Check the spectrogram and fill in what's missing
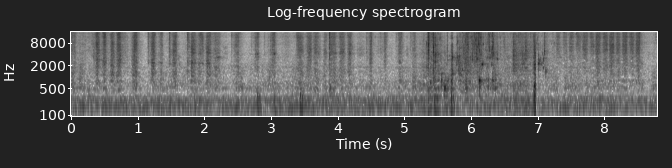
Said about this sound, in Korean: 사포처럼 생긴 수세미로 살살 문질러서 흙을 닦아냅니다.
